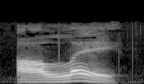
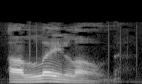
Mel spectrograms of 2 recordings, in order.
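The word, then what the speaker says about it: allelon: And it is the word A-L-L, alelone, long O, alelone.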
